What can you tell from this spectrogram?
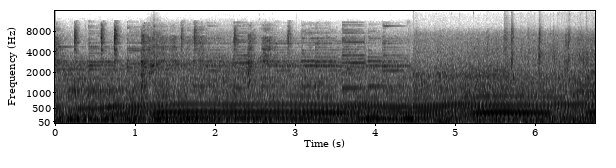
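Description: A car engine held at high, fairly steady revs, its pitch wavering slightly up and down, with a brief dip and shift about four and a half seconds in.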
